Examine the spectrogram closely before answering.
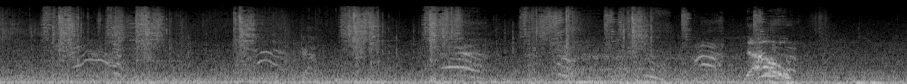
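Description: Swords clash and strike with sharp metallic blows.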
